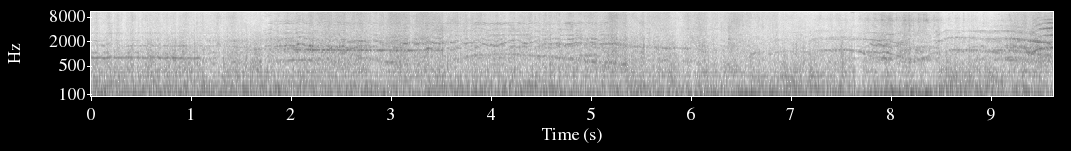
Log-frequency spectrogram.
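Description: Roller coaster mine train running along its track: a loud, steady rumble with wind rushing over the microphone. Wavering, sliding high-pitched tones come and go over the rumble, most clearly in the first half and again near the end.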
